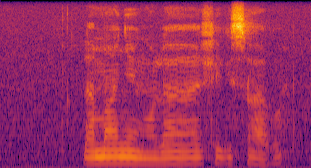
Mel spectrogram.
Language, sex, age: Swati, male, 25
